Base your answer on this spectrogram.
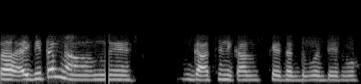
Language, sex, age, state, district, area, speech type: Maithili, female, 18-30, Bihar, Purnia, rural, conversation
